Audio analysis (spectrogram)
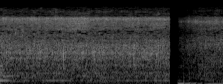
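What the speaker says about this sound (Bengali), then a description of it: "আমি আলু ভাজাটা চাপিয়ে দিয়েছি সরষের তেলেই কিন্তু ভাজা করছি আলুটা" Potatoes frying in mustard oil in a home kitchen, a steady loud sizzle that runs continuously, cuts out briefly near the end, then resumes.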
